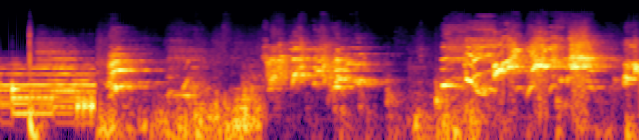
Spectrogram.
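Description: Guitar music that cuts off about a second in, followed by laughter and high, wavering squeals.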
